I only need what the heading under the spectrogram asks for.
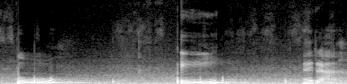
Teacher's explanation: o ei, poeira, eu tenho o E como vogal, mais o I, que vai ter o som menorzinho, semivogal.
